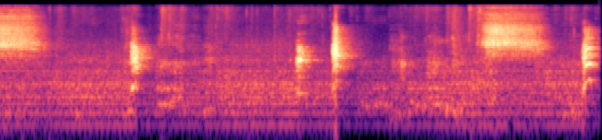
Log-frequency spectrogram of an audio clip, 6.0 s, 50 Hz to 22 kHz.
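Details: Pet Maltese dog barking noisily. Short sharp barks come singly at about 1.3, 3 and 6 seconds, with a quick double near 3.4 seconds, between bursts of hissing noise.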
